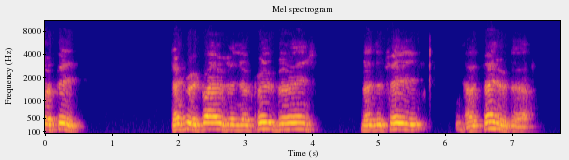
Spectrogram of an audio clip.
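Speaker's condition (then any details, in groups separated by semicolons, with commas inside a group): Tongue cancer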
